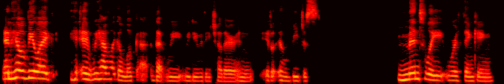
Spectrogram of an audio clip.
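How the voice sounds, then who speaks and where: A woman's voice: lowish voice, expressive, moderate pace, darkish tone. A woman in her thirties, a sexologist, telling stories in a blunt, profane way and acting out the people she quotes. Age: 30s. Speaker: sexologist guest. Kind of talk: casual storytelling.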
